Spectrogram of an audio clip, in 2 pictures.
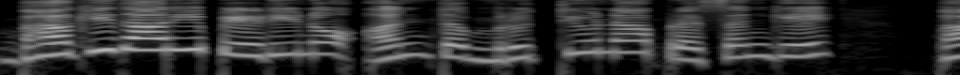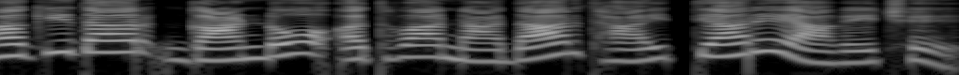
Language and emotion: Gujarati, neutral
